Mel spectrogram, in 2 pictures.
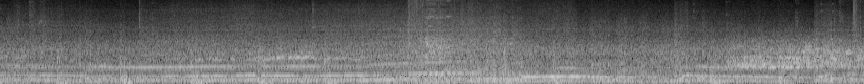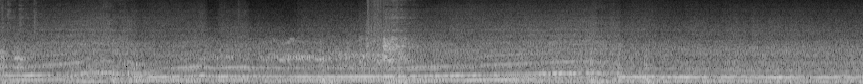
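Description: A racing car engine roars loudly, rising and falling in pitch as the car speeds up and brakes.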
